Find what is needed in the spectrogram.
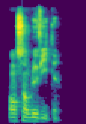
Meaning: empty set (the unique set that contains no elements)
- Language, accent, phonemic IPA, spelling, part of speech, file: French, France, /ɑ̃.sɑ̃.blə vid/, ensemble vide, noun, LL-Q150 (fra)-ensemble vide.wav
